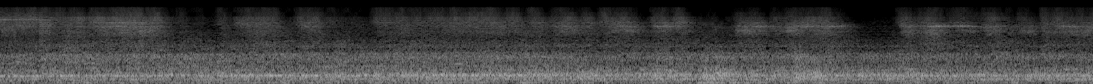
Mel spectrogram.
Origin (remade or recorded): recorded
